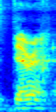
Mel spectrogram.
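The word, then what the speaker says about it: דרך: be a signal signal it's two of these cingulate nouns with the accent on the first syllable so the expression is derech Eretz so there are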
